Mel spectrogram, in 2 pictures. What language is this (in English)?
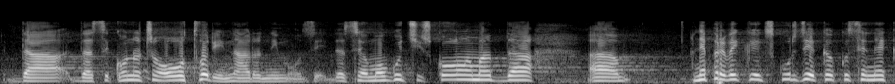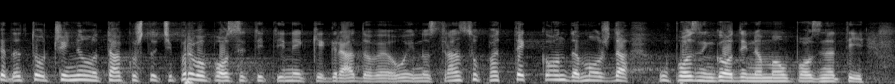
Serbian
